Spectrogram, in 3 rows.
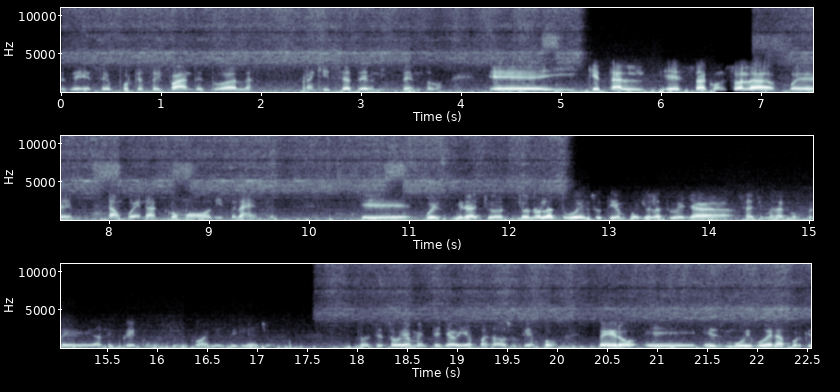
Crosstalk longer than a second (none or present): none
